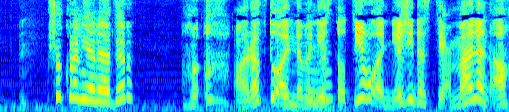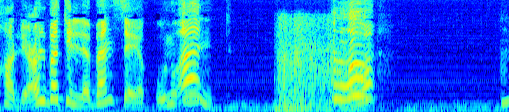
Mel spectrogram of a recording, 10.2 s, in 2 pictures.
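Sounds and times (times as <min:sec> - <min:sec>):
speech: 0:00.2 - 0:07.3, 0:08.4 - 0:08.9
loud crash of object falling from space on the moon: 0:07.8 - 0:08.6.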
